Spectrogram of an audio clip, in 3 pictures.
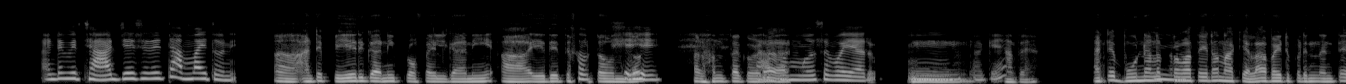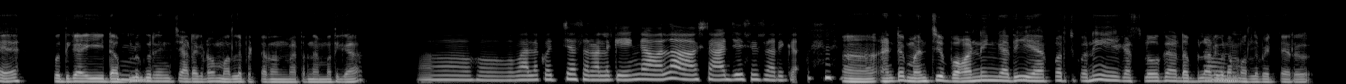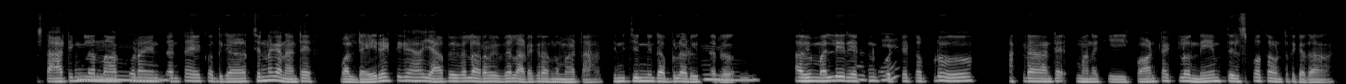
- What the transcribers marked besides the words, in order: in English: "చాట్"; in English: "ప్రొఫైల్"; laughing while speaking: "ఓకే"; laughing while speaking: "అదంతా కూడా"; in English: "స్టార్ట్"; chuckle; in English: "బాండింగ్"; in English: "స్లోగా"; in English: "స్టార్టింగ్‌లో"; in English: "డైరెక్ట్‌గా"; in English: "రిటర్న్"; in English: "కాంటాక్ట్‌లో నేమ్"
- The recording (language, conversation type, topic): Telugu, podcast, నమ్మకాన్ని నిర్మించడానికి మీరు అనుసరించే వ్యక్తిగత దశలు ఏమిటి?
